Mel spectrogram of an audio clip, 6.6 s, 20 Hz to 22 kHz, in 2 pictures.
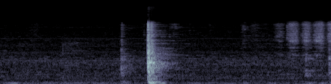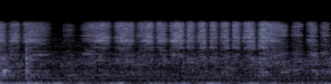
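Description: Hand sanding with 220-grit sandpaper on a foam RC airplane wing's wall-spackle repair: a few short strokes, then quick, even back-and-forth strokes from about four seconds in. Before that, one sharp knock about a second and a half in, as the wing is set down on the glass tabletop.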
